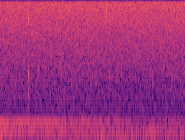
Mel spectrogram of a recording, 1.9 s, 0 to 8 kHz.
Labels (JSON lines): {"label": "anthrophony, boat engine", "recorder": "SoundTrap 300"}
